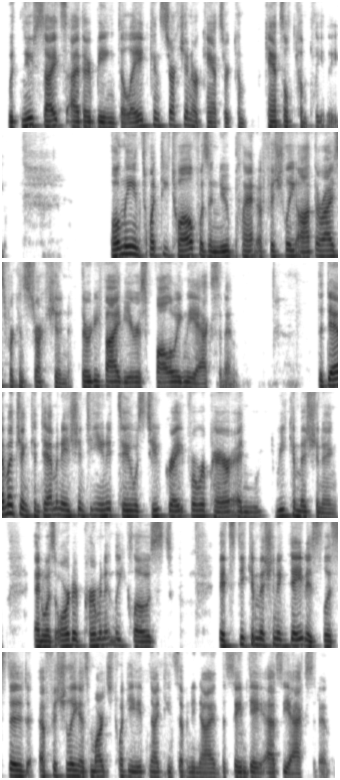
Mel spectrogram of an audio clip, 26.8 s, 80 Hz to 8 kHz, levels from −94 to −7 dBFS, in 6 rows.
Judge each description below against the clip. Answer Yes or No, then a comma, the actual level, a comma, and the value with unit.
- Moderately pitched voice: No, low, 125 Hz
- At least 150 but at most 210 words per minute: No, slow, 135 wpm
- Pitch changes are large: No, average, 3.1 semitones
